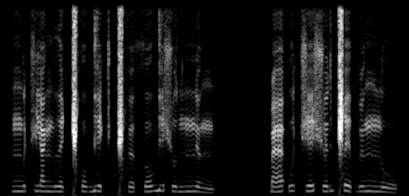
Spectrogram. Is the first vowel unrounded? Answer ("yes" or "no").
no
